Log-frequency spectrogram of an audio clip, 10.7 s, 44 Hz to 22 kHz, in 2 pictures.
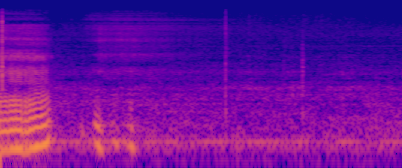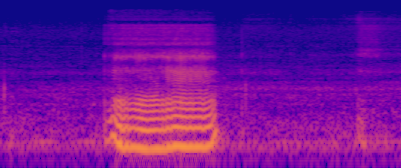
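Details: Snoring Labrador Retriever puppy Kinako, 7 months old, asleep and as loud as a human: the tail of one deep snore, several seconds of quiet breathing with small clicks, then another rumbling snore of about one and a half seconds.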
